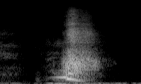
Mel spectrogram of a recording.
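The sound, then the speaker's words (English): A single sharp sneeze from a person with a cold bursts out after a brief quiet breath, with no talking around it, then fades quickly into near silence. “Give me just a second, because I think I have a cold, ladies and gentlemen.”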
